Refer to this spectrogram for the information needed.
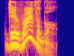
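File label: "derivable", English, British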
